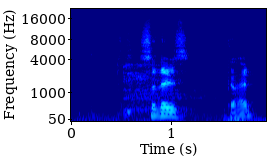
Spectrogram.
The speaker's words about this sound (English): I'm actually trying to find it, and I hate that this can hear everything that I'm clicking.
